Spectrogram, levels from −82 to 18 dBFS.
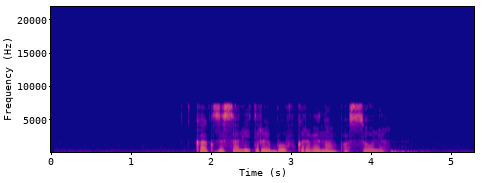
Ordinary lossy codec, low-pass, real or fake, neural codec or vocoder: none; 7.2 kHz; real; none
